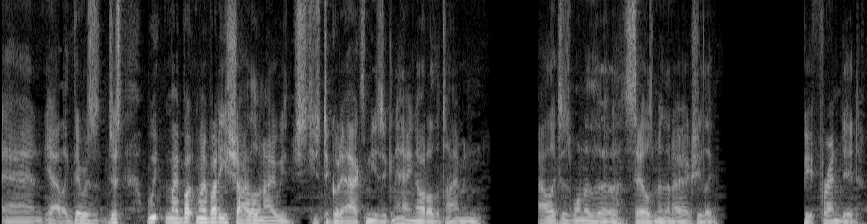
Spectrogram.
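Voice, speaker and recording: A man's voice: lowish voice, fast talker, a little mellow. A young man co-hosting a podcast, chatting casually, swearing freely and laughing easily. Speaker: podcast co-host. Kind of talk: casual chat.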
